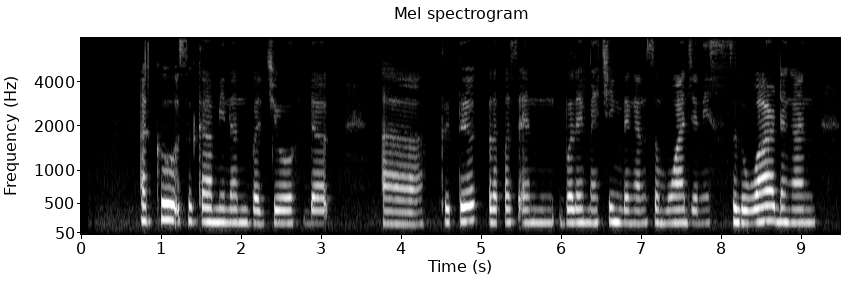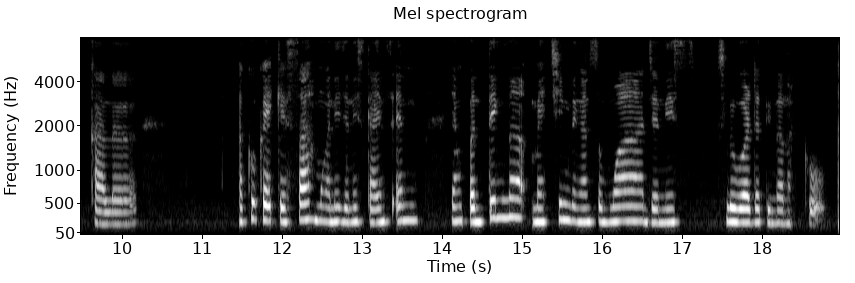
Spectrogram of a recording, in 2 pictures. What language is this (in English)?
Bukar-Sadung Bidayuh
